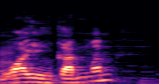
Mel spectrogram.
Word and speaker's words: Wild Gunman: Por ejemplo, la del Will Goodman de Nintendo era Wild Gunman, bien pronunciado.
